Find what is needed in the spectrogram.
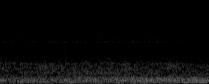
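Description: Faint, steady hiss of room tone in a small room.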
